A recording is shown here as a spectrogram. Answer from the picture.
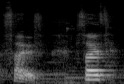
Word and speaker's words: Fauve: Please tell me I have, because you said it rhymes with stove. Fauve. Fauve? Fauve. Fauve? No, Fauve.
